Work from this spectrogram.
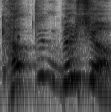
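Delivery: loud resonant voice. In a role-playing game, calling to a captain with magic, in a booming voice. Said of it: "using thaumaturgy, I really boom".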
